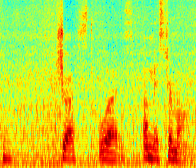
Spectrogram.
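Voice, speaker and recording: A woman vlogging a casual, emphatic rebuttal in halting phrases, sounding sick, emotional and a little out of breath, with a fan running in the room. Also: lowish voice, steady tone. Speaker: vlogger responding to a video. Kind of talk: casual rebuttal vlog to camera. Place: room in a house. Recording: loud fan noise in room. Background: fan running in the background.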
